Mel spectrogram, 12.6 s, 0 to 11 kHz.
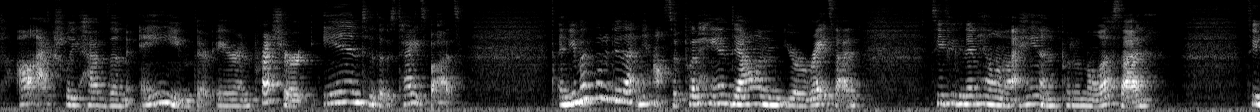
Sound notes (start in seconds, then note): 4.7 breathes in; 8.6 breathes in; 11.8 breathes in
